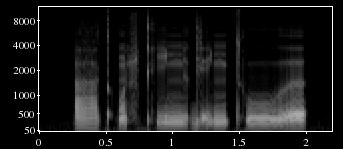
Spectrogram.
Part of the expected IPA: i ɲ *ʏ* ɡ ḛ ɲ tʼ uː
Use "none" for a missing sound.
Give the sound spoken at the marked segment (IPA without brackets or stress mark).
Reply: ʏ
